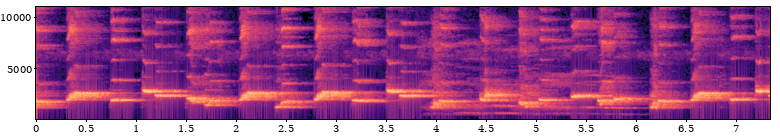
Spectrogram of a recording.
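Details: Clear-voiced trotok song said to resemble a straw-headed bulbul. Rich whistled notes step up and down in rapid connected phrases. A faint lower warble joins briefly midway.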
